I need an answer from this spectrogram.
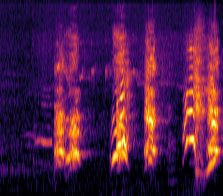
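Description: A dog barks on a walk, giving several short, sharp, fairly high-pitched barks in quick bursts with brief gaps between them.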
